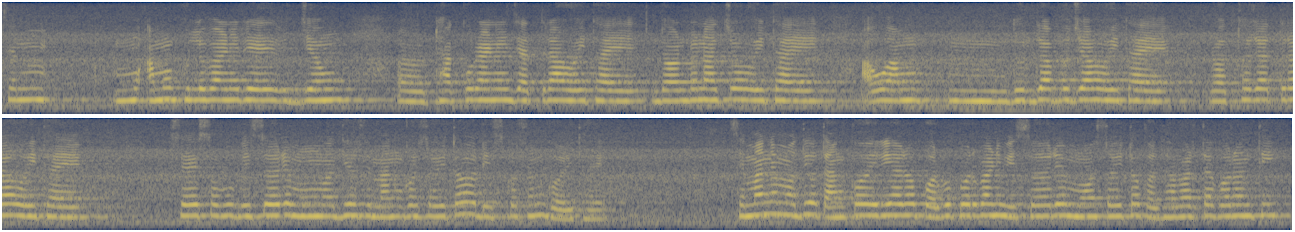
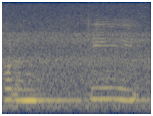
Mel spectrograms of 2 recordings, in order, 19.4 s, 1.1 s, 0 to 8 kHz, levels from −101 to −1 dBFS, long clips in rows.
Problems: constant background noise, background conversations at intervals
